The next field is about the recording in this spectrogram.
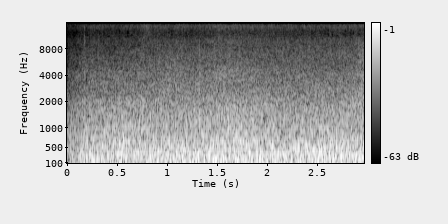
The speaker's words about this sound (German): Die Stimmung ist besonders an dem Morgen. Das Meer rauscht, die Sonne ist noch hinter den Wolken versteckt. Das Meer leuchtet türkis. Wir laufen barfuß am Meer entlang.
